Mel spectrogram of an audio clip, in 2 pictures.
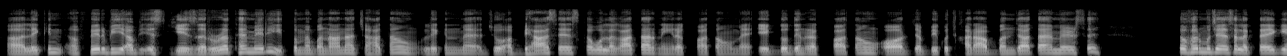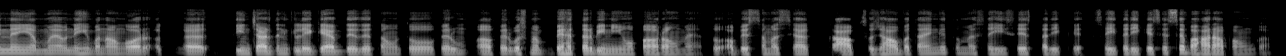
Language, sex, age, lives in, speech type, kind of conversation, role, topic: Hindi, male, 25-29, India, conversation, advice, user, मैं नियमित रूप से खाना बनाने की आदत कैसे बनाए रखूँ और अभ्यास कैसे जारी रखूँ?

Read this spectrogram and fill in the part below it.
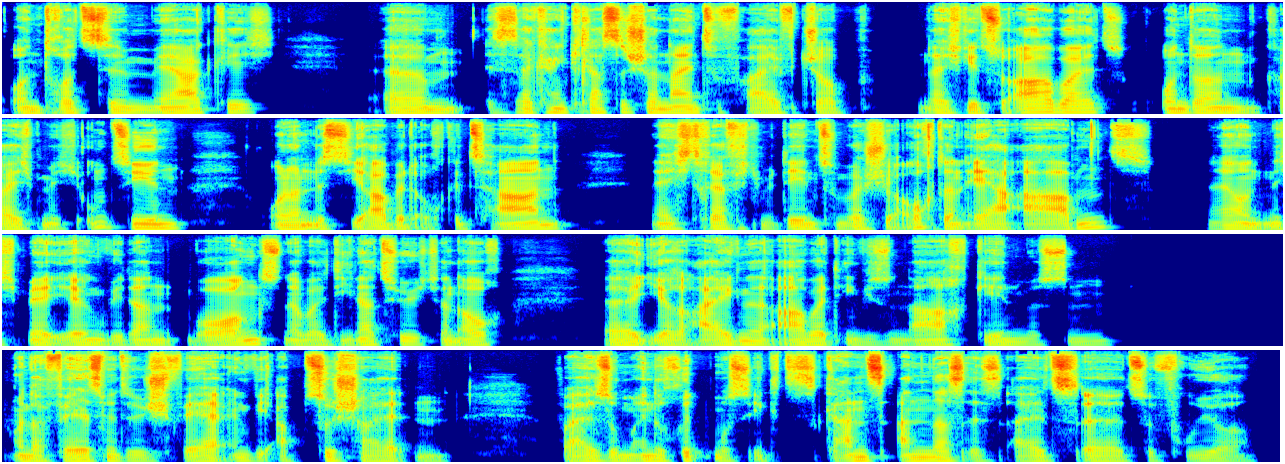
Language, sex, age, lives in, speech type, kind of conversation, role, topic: German, male, 25-29, Germany, conversation, advice, user, Warum kann ich zu Hause nicht entspannen oder bei Filmen und Musik abschalten?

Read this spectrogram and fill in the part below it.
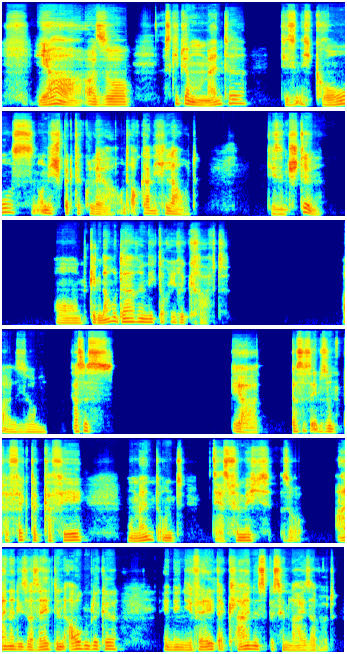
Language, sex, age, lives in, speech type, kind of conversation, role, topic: German, male, 40-44, Germany, conversation, podcast, guest, Was macht für dich einen perfekten Kaffee- oder Teemoment aus?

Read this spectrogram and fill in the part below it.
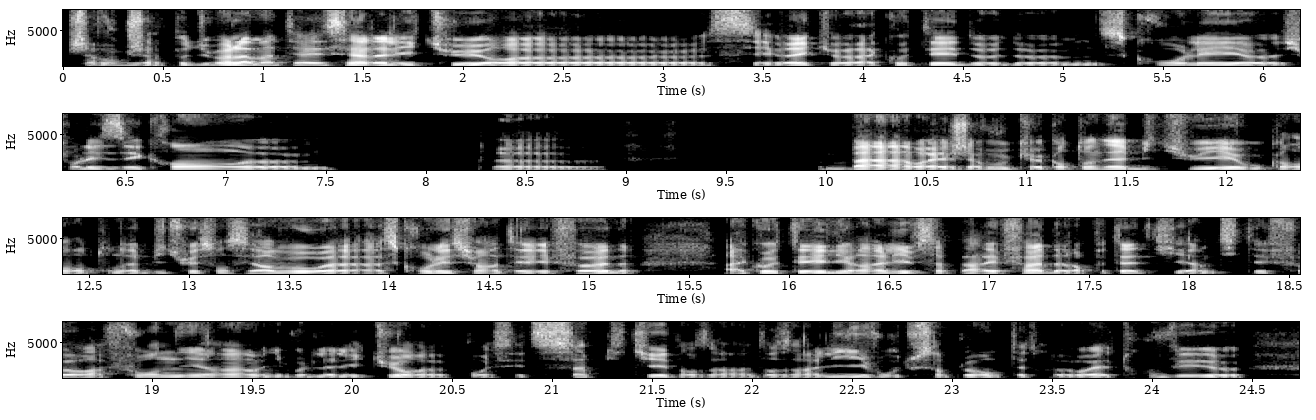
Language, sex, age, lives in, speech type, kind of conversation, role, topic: French, male, 30-34, France, conversation, advice, user, Pourquoi n’arrives-tu pas à suivre une routine matinale régulière ?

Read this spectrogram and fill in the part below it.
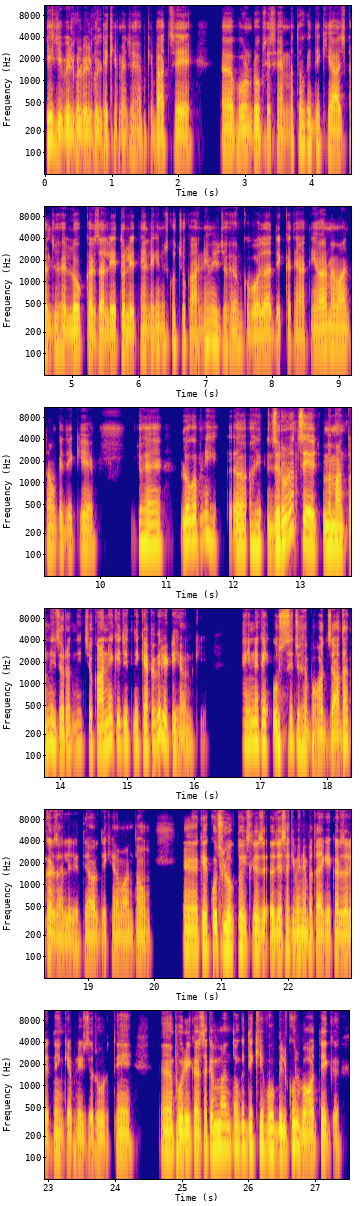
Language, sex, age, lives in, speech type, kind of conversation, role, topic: Hindi, male, 20-24, India, conversation, unstructured, none, कर्ज़ लेना सही है या गलत, और क्यों?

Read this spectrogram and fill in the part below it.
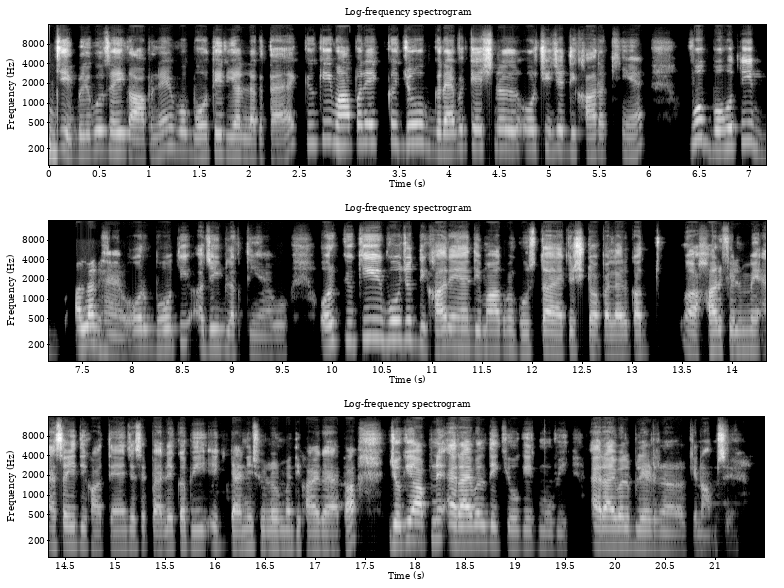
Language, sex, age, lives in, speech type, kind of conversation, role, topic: Hindi, male, 20-24, India, conversation, unstructured, none, आप अपनी पसंदीदा फ़िल्में कैसे चुनते हैं और क्यों?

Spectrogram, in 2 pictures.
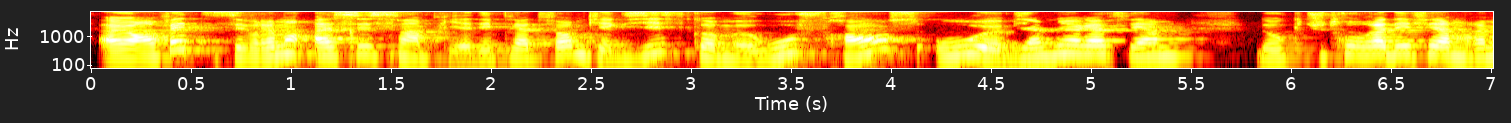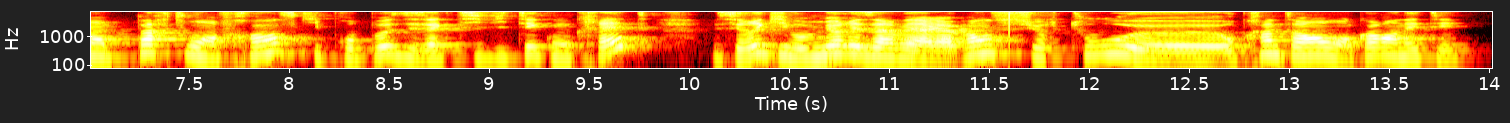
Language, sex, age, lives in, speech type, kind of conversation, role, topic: French, female, 35-39, France, read, expert-assistant, expert, Comment l’agriculture durable fonctionne-t-elle concrètement sur une ferme aujourd’hui ?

